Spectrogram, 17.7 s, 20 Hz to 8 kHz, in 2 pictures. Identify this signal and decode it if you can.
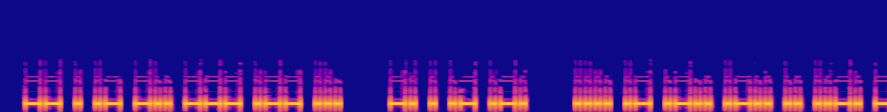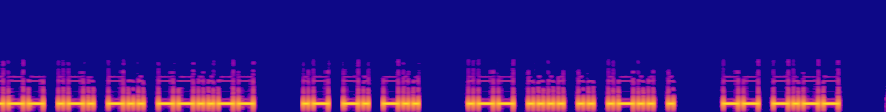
Morse code, heard as a keyed tone, about 24 wpm, 650 Hz. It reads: MEADOWS NEAR HALLIFORD, AND WHILE MY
